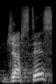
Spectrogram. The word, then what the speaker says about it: JSTZ: So JSTZ, pronounced Justice, is an experimental roll-up that you can try with a JavaScript execution environment.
